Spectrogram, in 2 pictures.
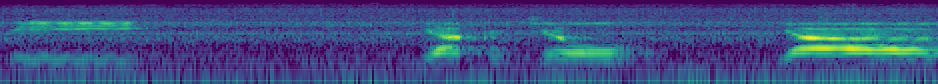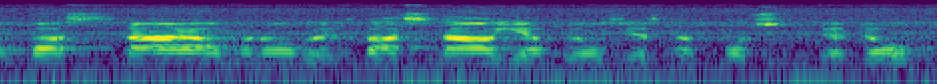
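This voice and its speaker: A man with an American accent gives an informal conference talk as a non-native speaker, halting and searching for words with broken grammar. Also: mid-range voice, steady tone, sharp tone. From United States. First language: English. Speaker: guest conference presenter. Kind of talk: informal conference talk in Russian as a second language. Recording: noisy online seminar audio.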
